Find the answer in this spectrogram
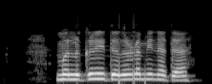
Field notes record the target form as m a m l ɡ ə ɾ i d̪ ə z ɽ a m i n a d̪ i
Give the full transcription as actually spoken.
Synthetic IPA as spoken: m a l ɡ ə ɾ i d̪ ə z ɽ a m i n a d̪ a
